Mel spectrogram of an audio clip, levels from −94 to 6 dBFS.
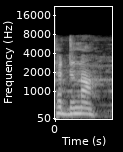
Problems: background sounds at intervals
